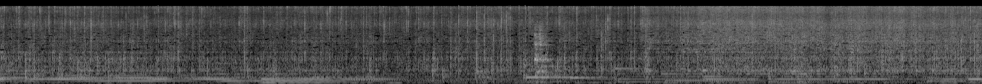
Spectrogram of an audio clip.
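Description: Tomato paste sizzles steadily in a pan with sautéed onions and ginger for a Sossi meatball stew, a constant frying hiss with light stirring scrapes and no voices.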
